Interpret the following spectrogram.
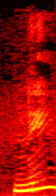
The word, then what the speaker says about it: knee: Knee joint surgery is needed for the athlete to treat the serious sports injury. OK，knee 是膝盖，可以不发音，对不对？那 joint 是关节，OK，好，所以 knee joint surgery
